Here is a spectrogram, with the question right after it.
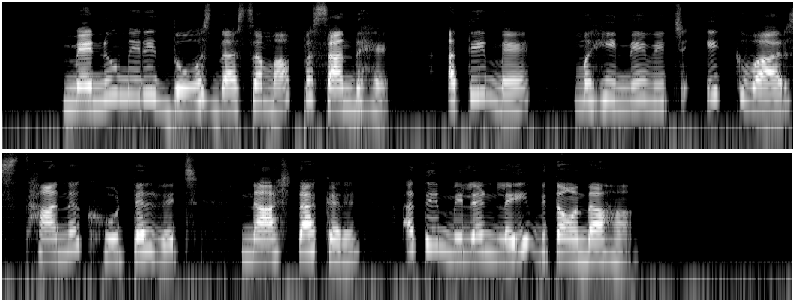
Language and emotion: Punjabi, happy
